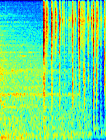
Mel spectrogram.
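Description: Rapid typing: a quick run of sharp keystroke clicks starting about halfway through.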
